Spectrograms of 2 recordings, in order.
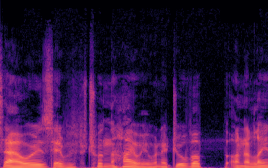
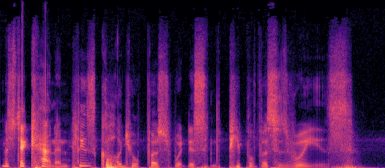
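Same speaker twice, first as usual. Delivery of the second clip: put-on raised, loud voice with British accent; 3 semitones higher, 5 dB louder than usual. Reading a courtroom scene aloud, the judge addresses the prosecutor: Judge Simpson, British accent. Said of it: "She's British for some reason".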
